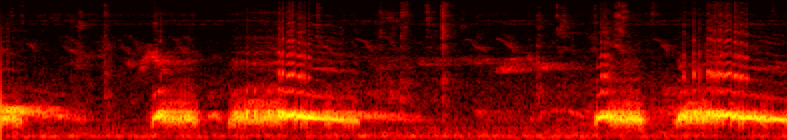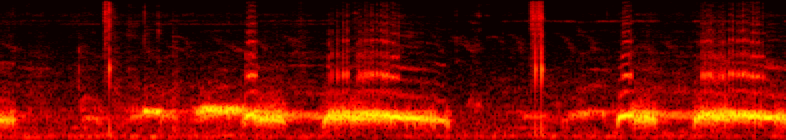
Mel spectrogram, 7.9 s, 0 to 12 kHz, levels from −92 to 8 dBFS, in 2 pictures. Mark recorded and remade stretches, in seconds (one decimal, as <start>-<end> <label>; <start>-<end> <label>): 0.0-1.2 remade; 1.2-2.7 recorded; 2.7-7.9 remade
